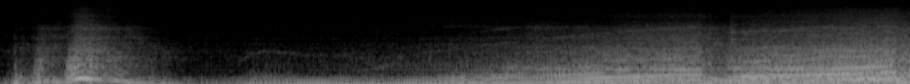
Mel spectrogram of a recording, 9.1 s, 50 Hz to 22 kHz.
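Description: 2008 Honda CBR1000RR's inline-four engine. It gives a quick rev that rises and falls away, then revs climb steadily as the bike pulls away. About seven seconds in the revs drop with an upshift into second gear, then climb again.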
